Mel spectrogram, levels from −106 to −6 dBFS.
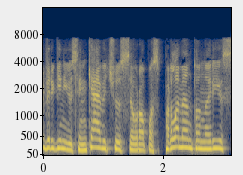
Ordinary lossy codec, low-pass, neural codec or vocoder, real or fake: MP3, 48 kbps; 7.2 kHz; none; real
